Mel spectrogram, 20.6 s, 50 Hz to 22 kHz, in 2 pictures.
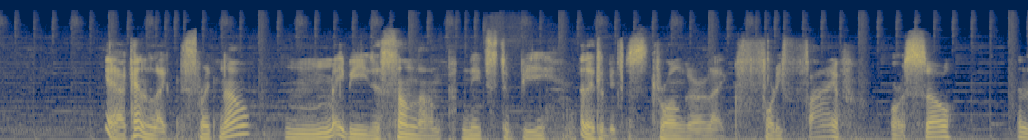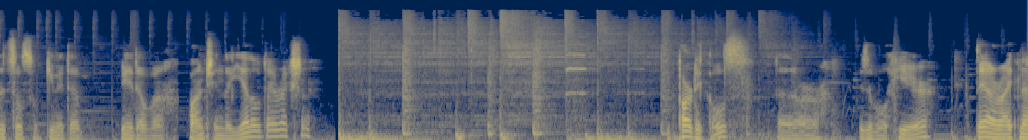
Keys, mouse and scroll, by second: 4.5 scroll up 1, 4.5 click, 10.6 click.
